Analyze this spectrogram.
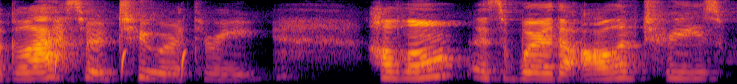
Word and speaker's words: Xalo: share or shame but in modern day the pronunciation became the J sound in Spanish which sounds like an H in English so either way you spell it we say hello but then I read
